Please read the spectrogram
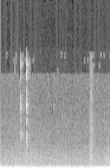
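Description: Faint computer mouse clicks, two close together about half a second in and another near the end, over a low steady hum.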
